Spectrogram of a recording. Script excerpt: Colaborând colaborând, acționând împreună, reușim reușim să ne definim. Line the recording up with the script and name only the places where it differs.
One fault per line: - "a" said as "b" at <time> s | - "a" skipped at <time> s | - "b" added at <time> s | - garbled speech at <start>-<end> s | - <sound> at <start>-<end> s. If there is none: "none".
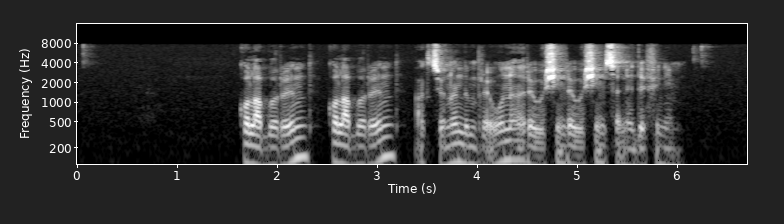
none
